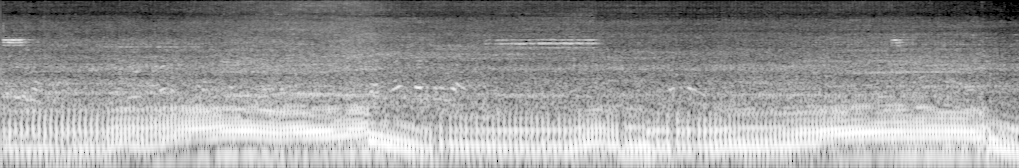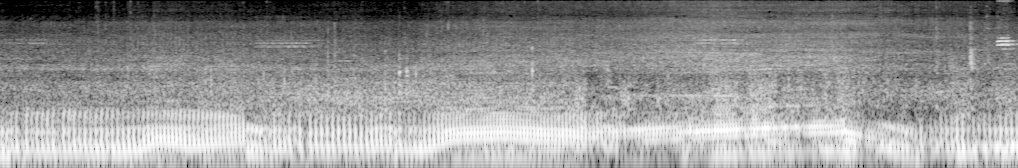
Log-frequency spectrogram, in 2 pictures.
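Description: A motorcycle engine rumbles up close, rising and falling as it speeds up and slows down.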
